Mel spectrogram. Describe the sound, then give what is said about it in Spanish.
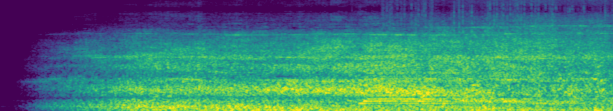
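A steady, loud aircraft engine roar rises within the first two seconds and holds as a dense, continuous rumble with a faint high whine, like a plane cabin during landing. “Marilena los recibió cuando aterrizamos finalmente en la tierra.”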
